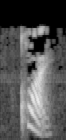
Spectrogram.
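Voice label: "快", Mandarin Chinese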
